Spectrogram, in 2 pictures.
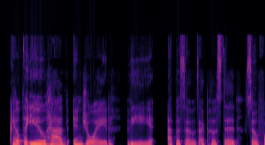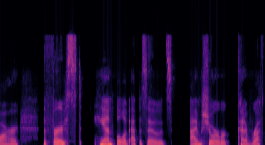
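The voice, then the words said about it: Hoarse, croaky voice. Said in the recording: “please excuse the frogs in in my my voice”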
